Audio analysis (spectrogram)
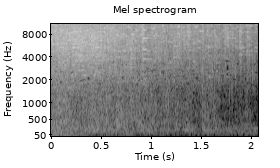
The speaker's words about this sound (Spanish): Fue un ruido súper, súper fuerte, seguido de ruido de cristales que se rompían. De verdad fue un ruido que me temblaban las piernas de cómo se escuchó, porque sabías que algo se había roto, pero que era algo muy grande.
